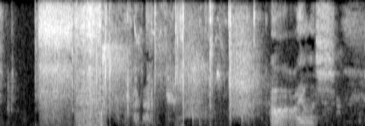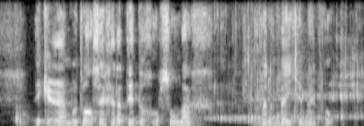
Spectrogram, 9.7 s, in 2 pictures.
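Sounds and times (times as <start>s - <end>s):
can of Guinness cracking open with hiss: 0.0s - 3.5s
speech: 3.6s - 4.3s, 5.0s - 9.4s.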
